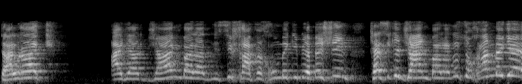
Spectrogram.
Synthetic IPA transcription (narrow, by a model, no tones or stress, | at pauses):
d̪̥ælɣæcʰ | æɟæɾd͡ʒæŋɡbælæd̪̚niːst̪iːxæfexuːnbeɟʲiːbijɛbeʃiːmcʰæsiːcʰed͡ʒæŋɡ̚bælæd̪esoxænbeɟe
